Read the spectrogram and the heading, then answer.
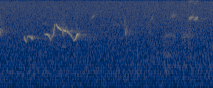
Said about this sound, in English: That finch actually was making that little warble song, but those two little snippets are all we're going to hear because he flew away also.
